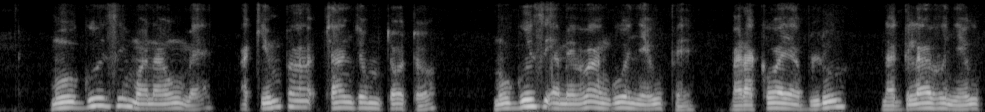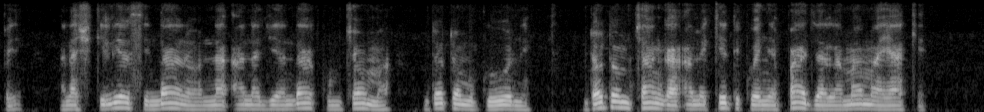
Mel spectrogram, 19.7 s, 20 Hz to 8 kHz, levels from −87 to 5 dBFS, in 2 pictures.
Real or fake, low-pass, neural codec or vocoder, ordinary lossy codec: real; 7.2 kHz; none; Opus, 16 kbps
